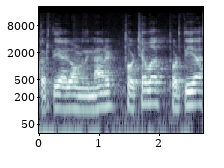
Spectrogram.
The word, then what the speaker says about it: tortilla: Tortilla, tortilla, say it right guys, tortilla.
